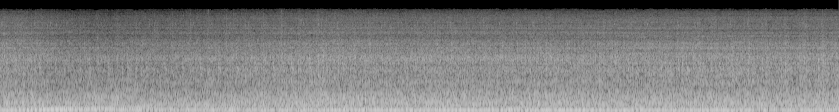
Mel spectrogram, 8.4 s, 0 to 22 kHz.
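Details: Carburetted Suzuki Zebra 1.3 after the idle/air screw was turned down: steady low idle with an even, light beat and no misses, running lighter. Compression and spark plugs seem normal; the float needle was too tight.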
